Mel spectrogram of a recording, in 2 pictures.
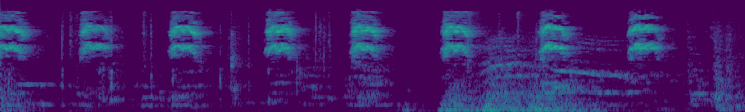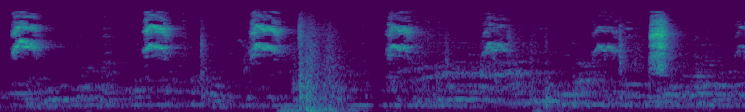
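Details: Budgerigar chattering in a rapid stream of high, scratchy chirps, a little over two per second, with soft rustling noises in between.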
